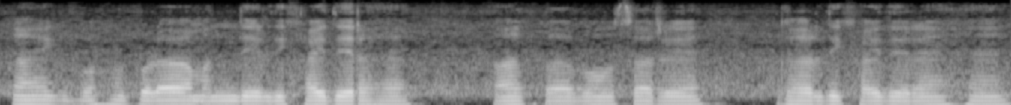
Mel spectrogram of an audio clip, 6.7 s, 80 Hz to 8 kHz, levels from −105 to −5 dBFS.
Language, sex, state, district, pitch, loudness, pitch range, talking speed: Hindi, male, Jharkhand, Sahebganj, 115 Hz, -26 LUFS, 110-115 Hz, 160 wpm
